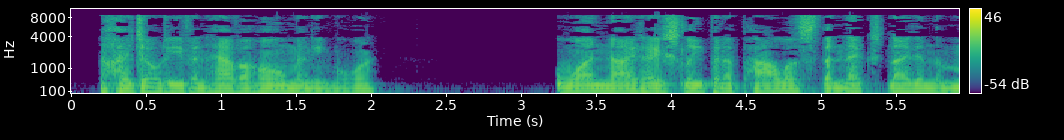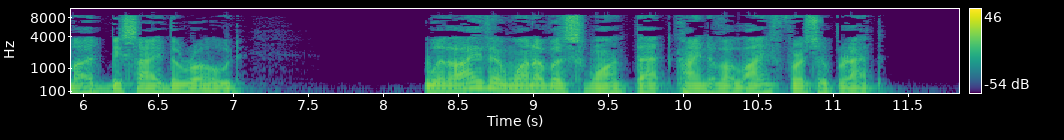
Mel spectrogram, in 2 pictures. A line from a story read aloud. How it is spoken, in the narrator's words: he said it very calmly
